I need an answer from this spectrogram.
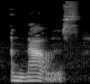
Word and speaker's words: announce: announce 이것도 마찬가지 어나 하지 말고 anna 이렇게 들어갑니다. 그래서 announce 그리고 salesperson 이렇게 되고요.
